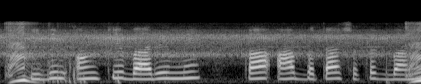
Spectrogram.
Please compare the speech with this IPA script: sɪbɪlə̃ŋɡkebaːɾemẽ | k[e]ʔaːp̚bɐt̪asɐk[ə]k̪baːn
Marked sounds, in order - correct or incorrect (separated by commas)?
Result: incorrect, correct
